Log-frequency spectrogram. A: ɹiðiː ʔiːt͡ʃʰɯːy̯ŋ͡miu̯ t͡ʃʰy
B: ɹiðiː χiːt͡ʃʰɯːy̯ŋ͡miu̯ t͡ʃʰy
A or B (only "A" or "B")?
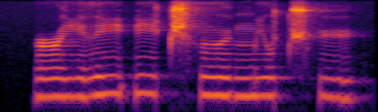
A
